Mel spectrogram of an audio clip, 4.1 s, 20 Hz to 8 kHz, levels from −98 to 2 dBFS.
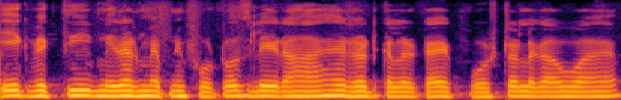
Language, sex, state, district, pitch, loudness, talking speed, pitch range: Hindi, male, Maharashtra, Mumbai Suburban, 145 Hz, -13 LUFS, 275 wpm, 140-150 Hz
